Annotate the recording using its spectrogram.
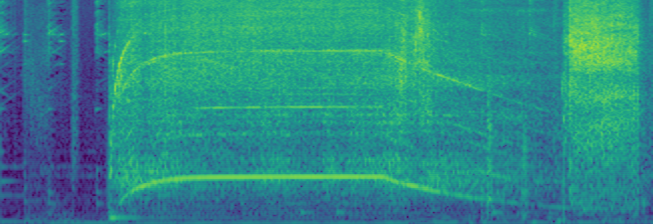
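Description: Electric balloon inflator switching on about a second in, quickly running up to a steady whine as it blows up a double-stuffed latex balloon, then winding down with a falling pitch after about three seconds. A short burst of hiss follows near the end.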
